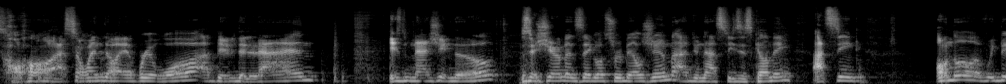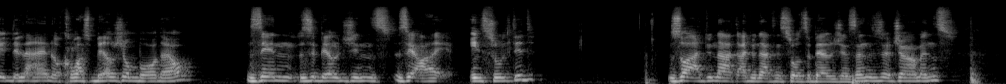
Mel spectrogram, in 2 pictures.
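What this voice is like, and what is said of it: Exaggerated put-on French accent. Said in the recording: “We could do the worst accent in the world ... you speak like this”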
